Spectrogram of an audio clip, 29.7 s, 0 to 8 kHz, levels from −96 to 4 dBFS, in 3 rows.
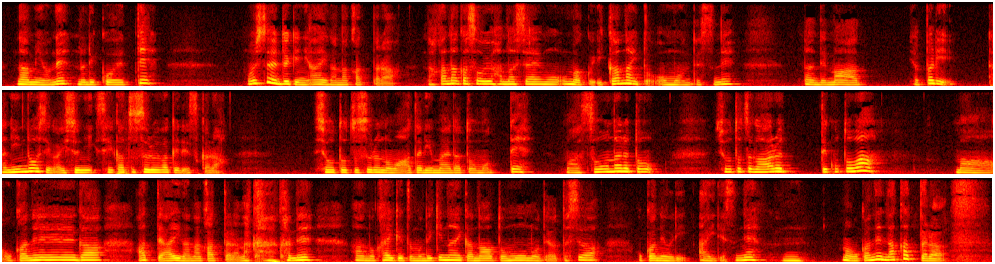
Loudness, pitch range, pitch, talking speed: -29 LUFS, 195-240 Hz, 215 Hz, 335 characters per minute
